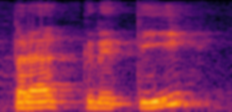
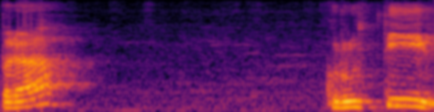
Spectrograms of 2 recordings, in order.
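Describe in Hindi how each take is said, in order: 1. k के बाद वाला अक्षर ri जैसा सुनाई देता है। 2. k के बाद वाला अक्षर ru जैसा सुनाई देता है। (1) "प्रकृति रॉन्ग है" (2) "प्रकृति राइट है"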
